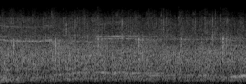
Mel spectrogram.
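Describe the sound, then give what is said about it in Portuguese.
A crowd claps and cheers steadily while a few shrill whistles cut through the noise, with faint voices mixed into the dense, continuous din. “Ouvem-se alguns assobios neste momento.”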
